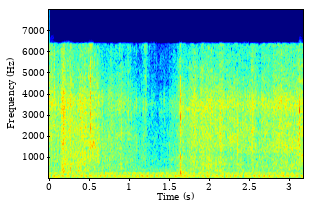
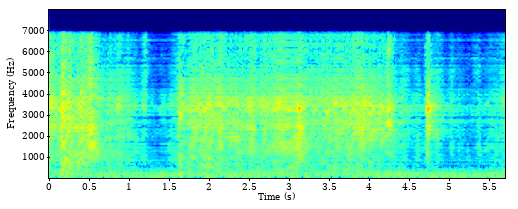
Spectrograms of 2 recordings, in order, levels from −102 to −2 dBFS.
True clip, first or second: first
